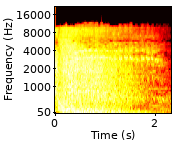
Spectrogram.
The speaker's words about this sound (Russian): От взрыва бомбы, брошенной революционером, погиб ее муж.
